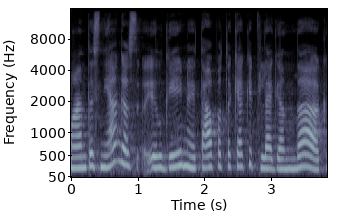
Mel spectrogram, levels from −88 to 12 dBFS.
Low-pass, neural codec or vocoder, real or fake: 14.4 kHz; vocoder, 44.1 kHz, 128 mel bands every 256 samples, BigVGAN v2; fake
